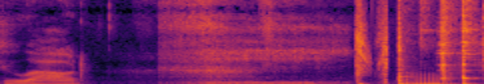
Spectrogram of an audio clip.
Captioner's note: inhaling sharply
